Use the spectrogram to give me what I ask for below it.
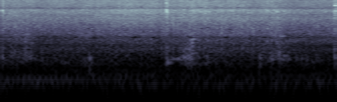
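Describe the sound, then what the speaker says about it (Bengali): Water lily stems and prawns frying in a pan with salt and turmeric, a steady close sizzle with occasional light stirring clicks and pops. "লবণ আর হলুদ দিয়ে এটাকে খুব ভালো করে এবার ভাজা ভাজা করে নেব"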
